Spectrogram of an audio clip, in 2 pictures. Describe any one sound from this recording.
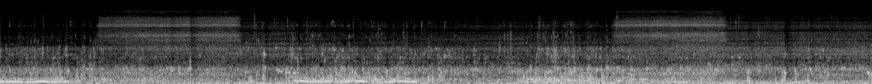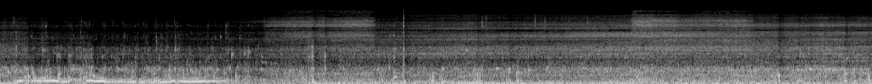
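A diver breathes out through a regulator in regular bursts of bubbles.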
